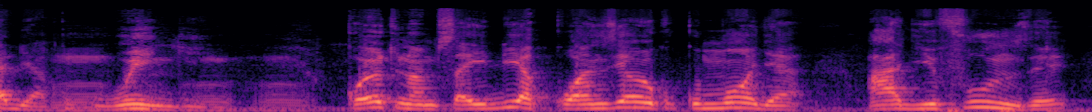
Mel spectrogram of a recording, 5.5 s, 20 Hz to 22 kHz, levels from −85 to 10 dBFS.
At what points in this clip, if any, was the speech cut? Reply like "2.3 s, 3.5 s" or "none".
none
